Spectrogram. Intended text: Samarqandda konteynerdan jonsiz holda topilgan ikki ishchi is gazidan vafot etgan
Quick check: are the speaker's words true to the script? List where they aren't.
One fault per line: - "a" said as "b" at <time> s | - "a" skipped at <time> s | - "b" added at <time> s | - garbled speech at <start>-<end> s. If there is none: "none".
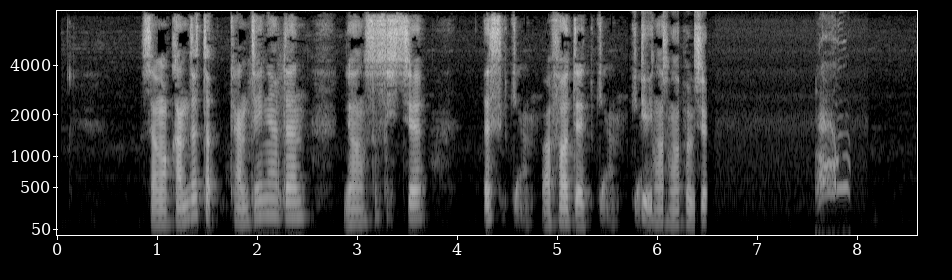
- "holda topilgan ikki" skipped at 3.3 s
- "gazidan" said as "etgan" at 4.5 s
- garbled speech at 5.7-6.5 s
